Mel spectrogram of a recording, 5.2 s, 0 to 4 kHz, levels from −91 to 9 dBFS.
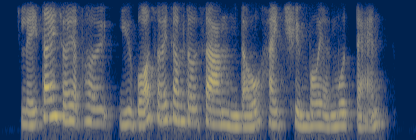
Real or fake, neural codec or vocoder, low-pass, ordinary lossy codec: real; none; 3.6 kHz; Opus, 16 kbps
